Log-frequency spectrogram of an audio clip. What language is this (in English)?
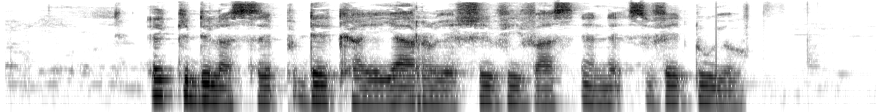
Esperanto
